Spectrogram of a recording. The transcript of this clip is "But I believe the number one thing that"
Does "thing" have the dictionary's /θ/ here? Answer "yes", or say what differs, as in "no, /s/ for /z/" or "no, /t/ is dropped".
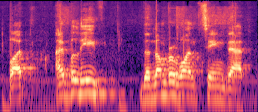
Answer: no, /s/ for /θ/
